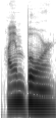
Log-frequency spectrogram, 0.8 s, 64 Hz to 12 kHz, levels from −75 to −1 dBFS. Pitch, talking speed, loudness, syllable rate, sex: 120 Hz, 230 wpm, -13 LUFS, 4.9 syllables/s, male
